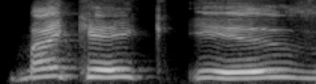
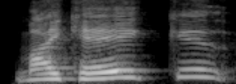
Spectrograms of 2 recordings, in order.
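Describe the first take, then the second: First: It is said in a put-on character voice. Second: It is said in the speaker's ordinary voice.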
